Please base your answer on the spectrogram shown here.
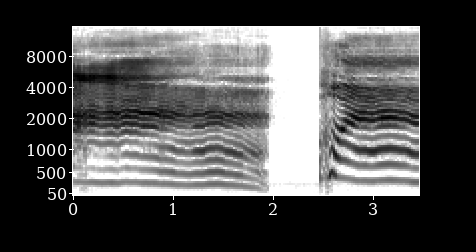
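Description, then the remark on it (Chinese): A voice imitates a baby Tyrannosaurus crying: a long, loud, high wail that drops in pitch at the end, a short silence, then a second wail starting up. “听到宝宝的哭声，慈母龙妈妈再也忍不住了。”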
